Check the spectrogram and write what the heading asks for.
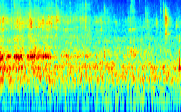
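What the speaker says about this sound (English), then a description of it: "so you just pour your boiling water" Boiling water poured over freshly foraged cleavers, a soft close splashing trickle that runs steadily for a couple of seconds at low volume, with no voices.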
